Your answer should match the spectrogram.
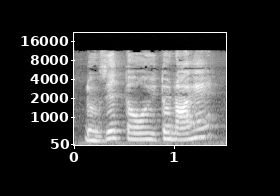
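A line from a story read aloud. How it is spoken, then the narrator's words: Exaggerated shout. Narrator (Vietnamese): Lục Nghiên Kiều khoa trương hét lên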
